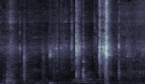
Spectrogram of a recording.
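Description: Handling noise as a sheet of paper is picked up with a handheld microphone in the same hand: a quick run of short clicks and rustles, the loudest knock about a second and a half in.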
